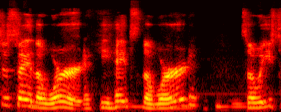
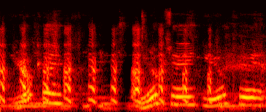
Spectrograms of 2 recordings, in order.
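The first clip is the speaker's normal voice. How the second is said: soothing the puppy; 10 semitones higher, 3 dB quieter than usual. Real, not acted.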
